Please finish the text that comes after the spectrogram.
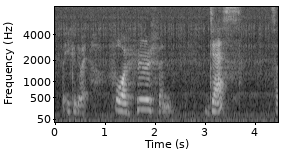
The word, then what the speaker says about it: Vorhöfen: So if you want to build up to it, do O first, that's one way, O, and then through it, while you're holding it out, do A.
